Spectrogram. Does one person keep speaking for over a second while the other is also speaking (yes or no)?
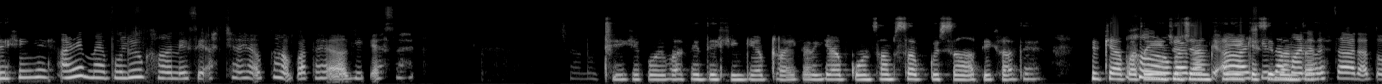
yes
